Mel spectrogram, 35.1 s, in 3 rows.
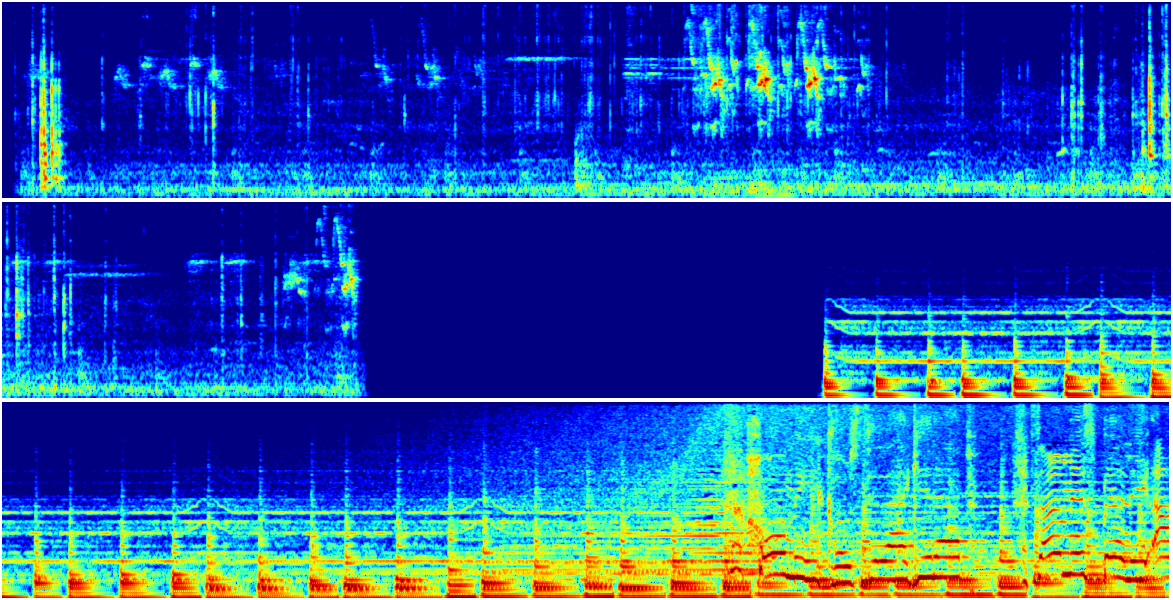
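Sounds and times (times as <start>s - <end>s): birds chirping: 0.2s - 9.4s, 12.0s - 15.4s.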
